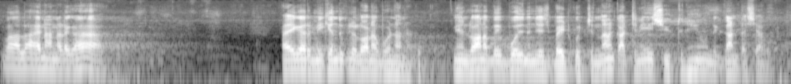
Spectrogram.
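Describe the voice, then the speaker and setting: A male pastor, preaching fervently, dropping to hushed storytelling and then rising to shouted appeals. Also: mid-range voice, fairly even intonation, a little fast. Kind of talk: sermon. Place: church hall. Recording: long hall reverb.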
